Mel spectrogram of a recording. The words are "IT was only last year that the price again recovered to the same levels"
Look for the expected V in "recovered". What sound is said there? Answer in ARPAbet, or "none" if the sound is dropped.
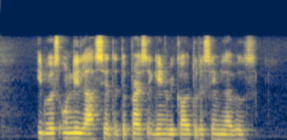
none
